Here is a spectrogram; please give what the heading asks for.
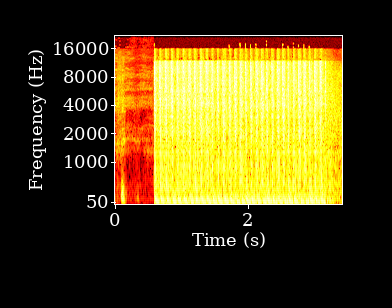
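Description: automatic gunfire sound effect

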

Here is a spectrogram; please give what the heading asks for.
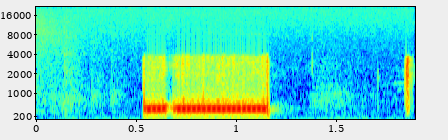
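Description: phone call ringing

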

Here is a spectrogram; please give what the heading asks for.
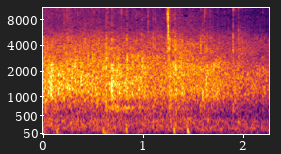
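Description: audience applause

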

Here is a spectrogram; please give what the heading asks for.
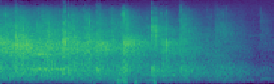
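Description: audience applauding

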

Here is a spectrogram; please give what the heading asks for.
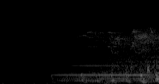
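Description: baby bird chirping

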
